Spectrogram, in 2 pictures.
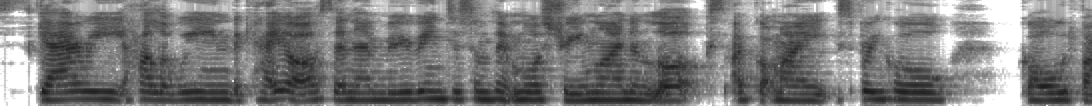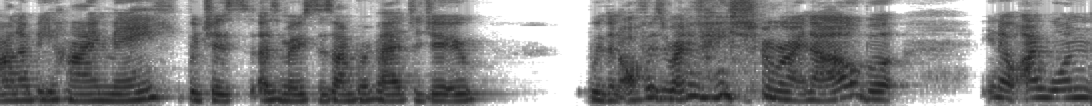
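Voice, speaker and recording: A woman talks with fairly even intonation. Her pitch sits in the medium range. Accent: British. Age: 40s. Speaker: podcast host, business coach. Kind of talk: casual podcast monologue. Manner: fast.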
